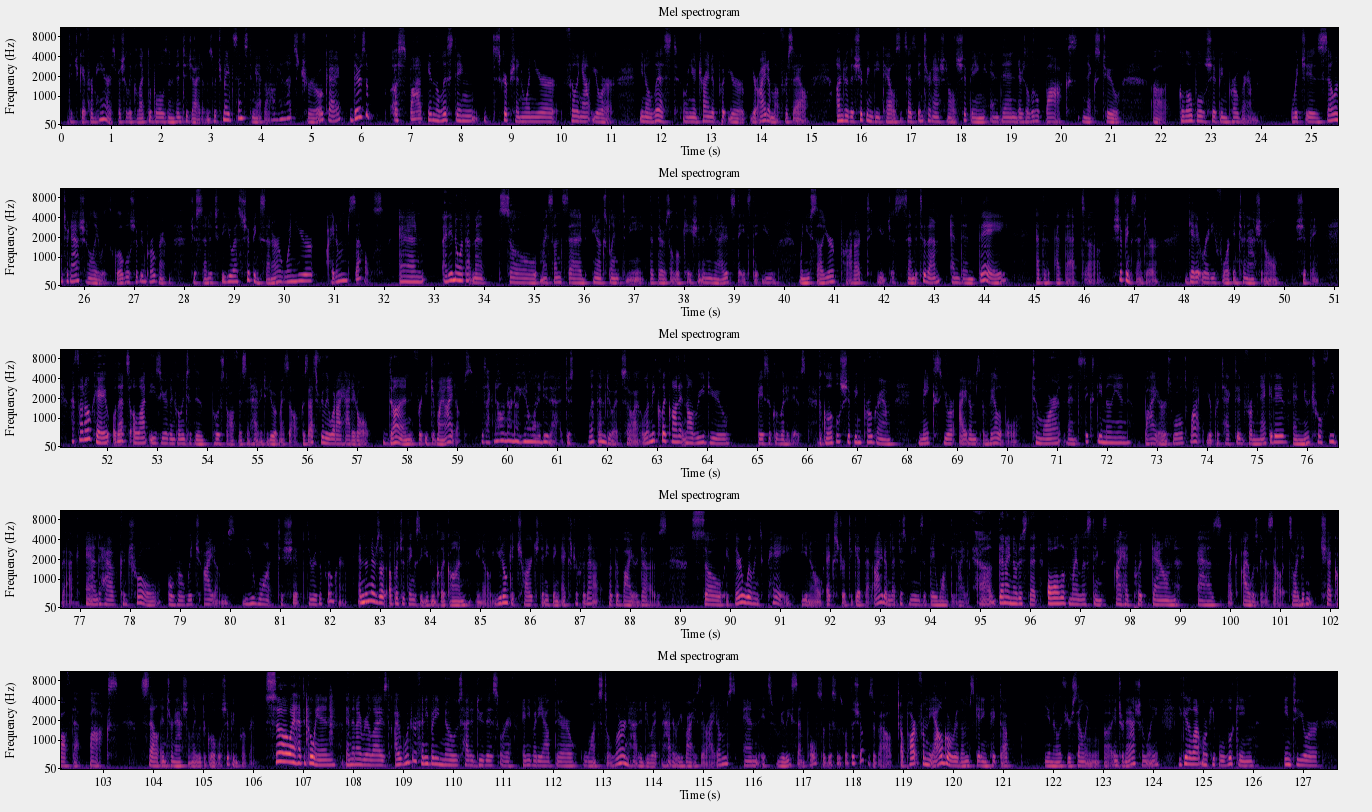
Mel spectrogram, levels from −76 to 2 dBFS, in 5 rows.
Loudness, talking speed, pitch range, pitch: -39 LUFS, 185 wpm, 140-185 Hz, 150 Hz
